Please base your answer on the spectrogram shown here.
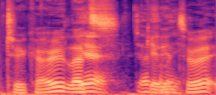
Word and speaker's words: T2KO: I guess in honor of Zane, you've started this amazing non-for-profit called Tuco. Let's get into it. It's spelled T2KO.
